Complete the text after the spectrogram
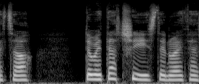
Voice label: "trist", Welsh

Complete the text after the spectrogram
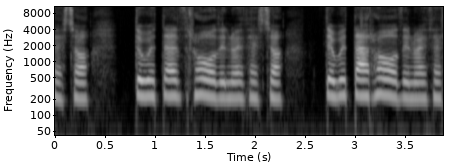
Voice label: "rodd", Welsh

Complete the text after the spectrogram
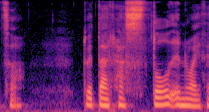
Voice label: "rhastl", Welsh

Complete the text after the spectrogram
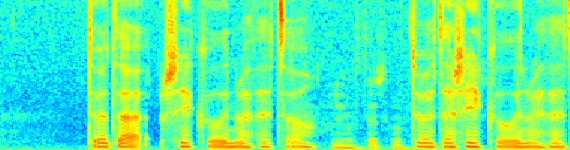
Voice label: "rhugl", Welsh

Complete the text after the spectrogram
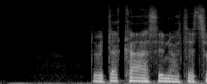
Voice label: "cath", Welsh

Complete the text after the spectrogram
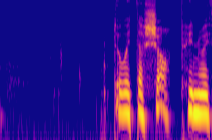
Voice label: "siop", Welsh

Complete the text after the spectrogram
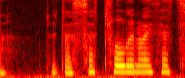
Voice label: "setl", welsh

